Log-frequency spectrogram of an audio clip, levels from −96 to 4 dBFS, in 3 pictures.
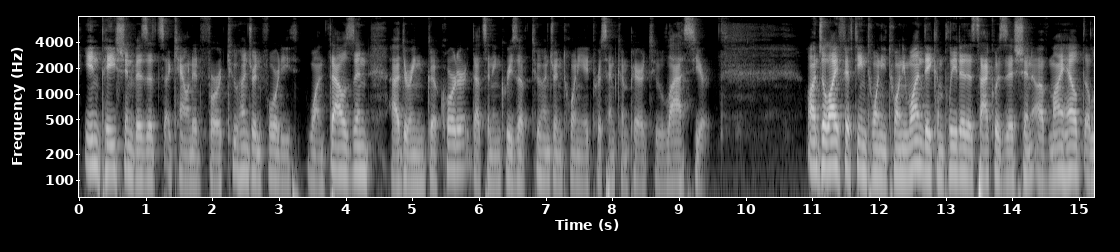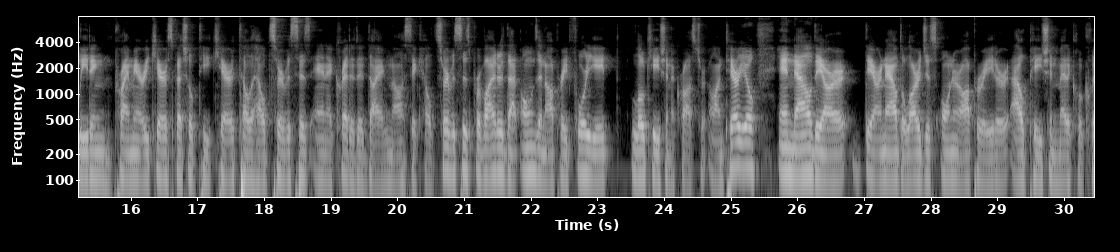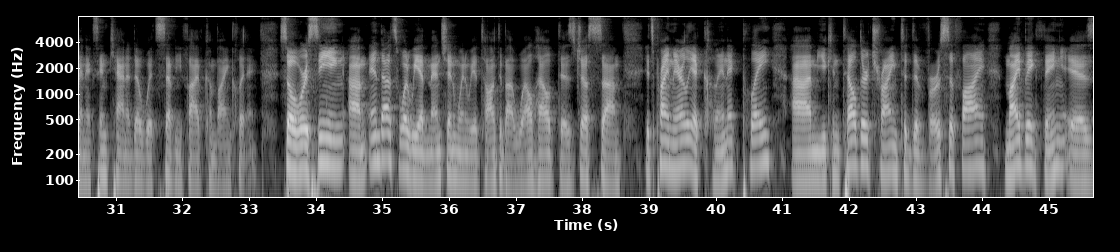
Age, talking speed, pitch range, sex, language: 20-39, 140 wpm, 100-120 Hz, male, English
